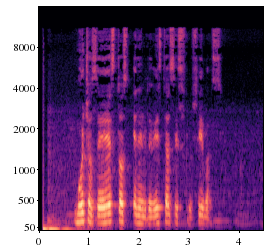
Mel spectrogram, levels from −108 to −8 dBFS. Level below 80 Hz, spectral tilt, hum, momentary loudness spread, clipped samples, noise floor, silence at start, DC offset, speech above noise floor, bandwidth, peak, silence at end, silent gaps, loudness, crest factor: -52 dBFS; -6.5 dB/octave; none; 18 LU; under 0.1%; -64 dBFS; 0.05 s; under 0.1%; 41 dB; 11.5 kHz; -6 dBFS; 1.1 s; none; -23 LUFS; 18 dB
